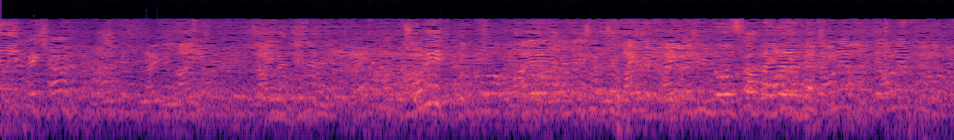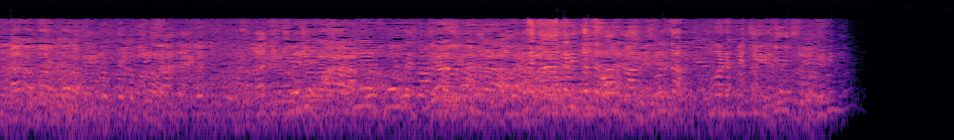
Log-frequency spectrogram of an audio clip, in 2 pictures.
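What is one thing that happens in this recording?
A crowd of men chatter loudly all around, close by.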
